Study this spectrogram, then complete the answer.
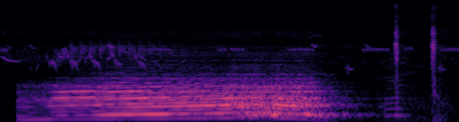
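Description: A buffalo bellows in one long, loud, close moo that swells and fades over about two seconds, followed by a couple of short knocks.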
